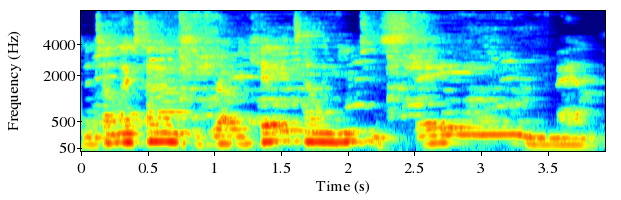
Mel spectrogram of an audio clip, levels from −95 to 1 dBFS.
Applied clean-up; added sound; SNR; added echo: classical method WPE with log-MMSE.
